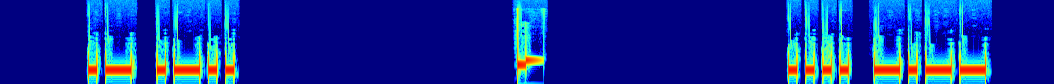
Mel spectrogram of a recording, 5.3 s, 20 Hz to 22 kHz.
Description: Morse code, heard as a keyed tone, about 28 wpm, 700 Hz. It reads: A L H Y
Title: Top Two Letter Combinations in Words 28wpm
